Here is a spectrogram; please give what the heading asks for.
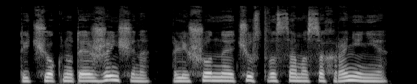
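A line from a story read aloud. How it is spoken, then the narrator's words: Reproachful growl. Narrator (Russian): рыкнул он, смотря на меня с укором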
